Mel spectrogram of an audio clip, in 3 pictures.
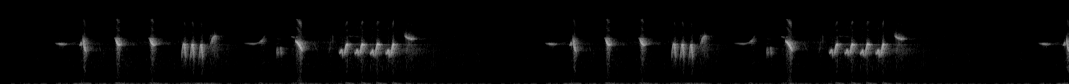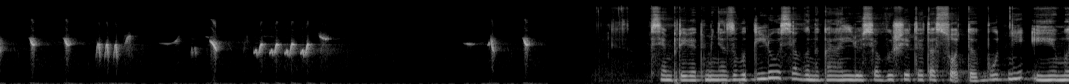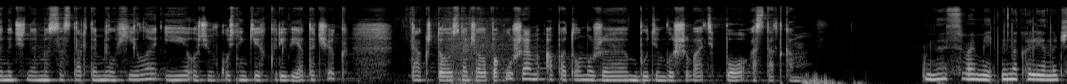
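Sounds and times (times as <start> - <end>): small bird chirping and trilling: 0.5 - 4.7, 5.4 - 9.6, 10.2 - 14.6, 15.2 - 16.2.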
